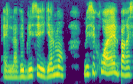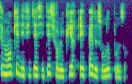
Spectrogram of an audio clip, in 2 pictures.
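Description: A woman narrating a fantasy story in a measured storytelling way. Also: on the high side, expressive, vocal fry, darkish tone, slightly rough, dry recording. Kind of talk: scripted narration. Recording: dry, slightly dull recording.

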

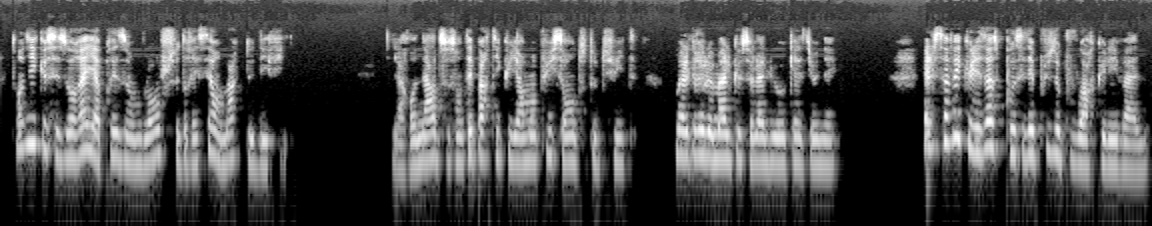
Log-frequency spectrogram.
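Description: Breathy woman reading a fantasy novel. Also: fairly high pitch, no room sound, lo-fi sound. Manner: expressive storytelling, acting out the characters. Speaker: audiobook narrator.

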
